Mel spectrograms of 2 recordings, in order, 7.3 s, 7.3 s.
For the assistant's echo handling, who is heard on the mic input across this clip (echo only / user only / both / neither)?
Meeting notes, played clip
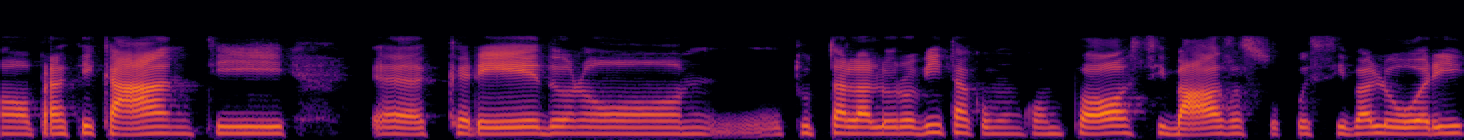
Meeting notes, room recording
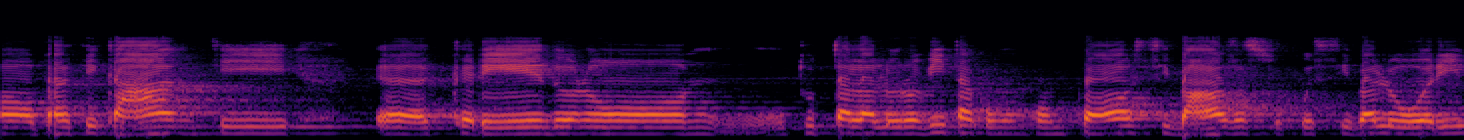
echo only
